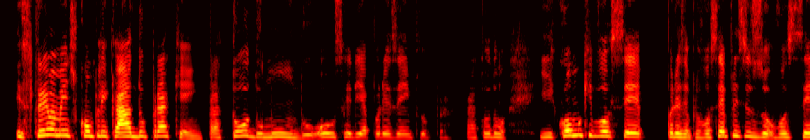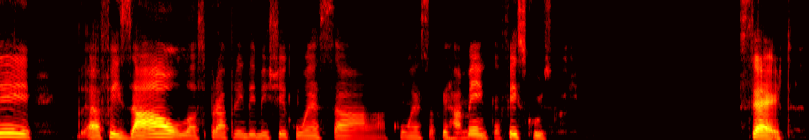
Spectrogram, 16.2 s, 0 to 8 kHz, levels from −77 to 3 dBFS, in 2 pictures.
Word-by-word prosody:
Extremamente 295 +5 0
complicado 255 -2 +4
pra 270 +3 +1
quem? 145 - -9
Para 185 +8 -10
todo 215 0 -4
mundo 200 -6 -6
ou 220 - -3
seria, 205 -3 -7
por 200 +1 -13
exemplo, 195 -1 -11
para 180 -1 -29 0.2
para 175 0 -18
todo 205 +2 -9
mundo? 180 - -12 0.3
E 215 0 -9
como 295 +6 +3
que 305 0 -4
você 245 -5 +1 0.2
por 225 - -3
exemplo, 190 -3 -2
você 200 +7 0
precisou 250 -6 -3
você, 205 +1 +1 0.5
ah, 170 -1 0
fez 170 -2 -3
aulas 180 -6 +6
pra 175 -2 -7
aprender 175 0 -12
mexer 165 +2 -11
com 155 -2 -12
essa 150 -2 -10
com 165 - -18
com 160 - -13
essa 155 0 -14
ferramenta? 165 0 -7
Fez 185 +5 -3
curso. 145 -4 -11 1.9
Certo. - - +4
195 Hz, 145 wpm, -25 LUFS, 170-230 Hz, 1.9 s, aulas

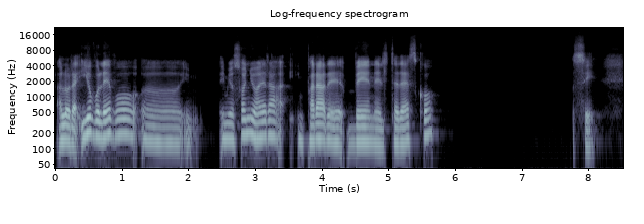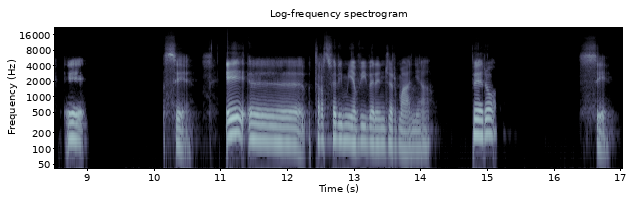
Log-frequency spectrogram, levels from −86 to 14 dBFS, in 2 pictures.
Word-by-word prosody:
allora 140 0 +4
io 195 +6 +4
volevo, 175 +1 +2
uhm, 130 -3 -5
im - - -12 0.3
i 150 - -7
mio 155 0 -1
sogno 180 +3 +1
era: 170 +1 0 0.2
imparare 140 -1 +2
bene 135 0 +2
il 120 0 -5
tedesco 145 +9 -2 2.0
sì, - - -6 0.5
e 160 -1 +2 1.1
sì, - - 0 0.6
e, 195 +4 +6 0.9
uhm, - - -21
trasferirmi 145 -2 -1
a 130 - +1
vivere 130 -1 -2
in 125 - -3
Germania. 115 -3 -5 0.6
Però 185 0 +4 1.3
Sì. - - -6
145 Hz, 90 wpm, -24 LUFS, 130-175 Hz, 2.0 s, e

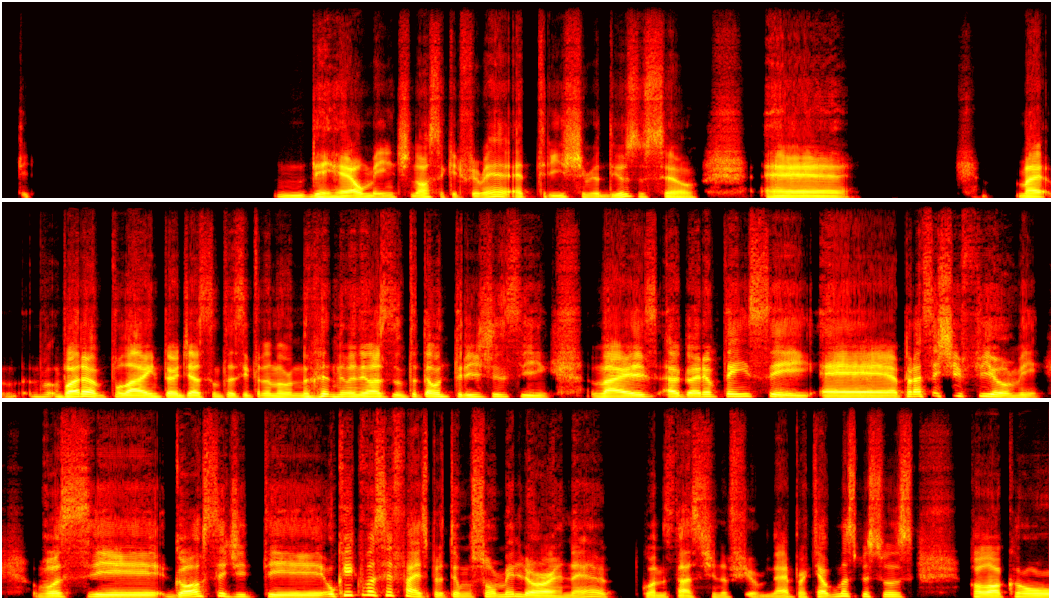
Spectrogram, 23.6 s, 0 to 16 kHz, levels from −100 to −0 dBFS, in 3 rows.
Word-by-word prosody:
que - - -16 1.8
Hum, 120 -3 -5
de 120 -3 0
realmente, 110 -1 +1
nossa, 120 +5 -2
aquele - - -10
filme - - -3
é - - 0
é - - -1
triste, 115 +1 -7
meu 100 - -5
Deus 125 - -4
do 125 - -10
céu. 95 -4 -3 0.5
Eh 110 -3 +2 1.3
Ma 130 +1 +5 0.3
bora 145 +2 +5
pular 125 0 +4
então 130 0 +2
de 130 +1 0
assunto, 130 +3 0
assim, 135 - -3
pra 130 0 -5
não 125 -1 0
não 130 +2 -2 0.2
não 150 0 -2
é 145 0 +3
um - - +6
assunto 140 -2 -1
tão 150 +1 +3
triste, 150 0 -4
assim. 130 -7 -6 0.3
Mas 135 +4 +4
agora 150 +2 +3
eu 165 - +1
pensei, 160 -8 -1
eh, 130 -2 +5
para 180 +1 +1
assistir 195 +1 -5
filme, 135 - -2 0.3
você 150 +1 0
gosta 165 +7 +2
de 150 -1 -7
ter 140 0 -1
o 175 - 0
quê 275 +6 +1
que - - -15
você 270 -2 -1
faz 155 - 0
para 145 - -6
ter 150 - -5
um 140 -1 -7
som 145 +2 -3
melhor, 125 -9 +2
né, 115 +10 -4 0.2
quando 120 -2 -4
está 110 0 -1
assistindo 110 +1 -7
o - - -15
filme, 90 -4 -10
né? 100 - -1
Porque 120 +2 -7
algumas 175 +6 -2
pessoas 155 -3 -5 0.4
colocam 130 +1 +2
135 Hz, 165 wpm, -22 LUFS, 120-150 Hz, 1.8 s, um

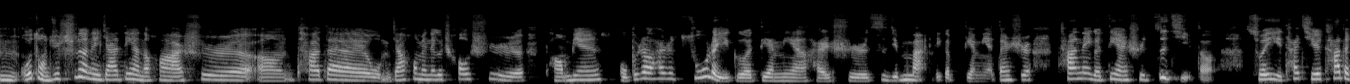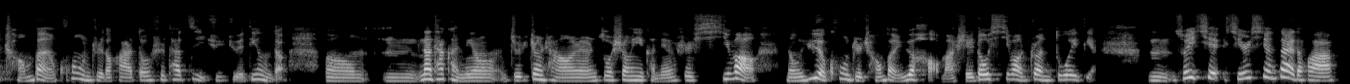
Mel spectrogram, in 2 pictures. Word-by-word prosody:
嗯， 200 -2 +1
我 255 +4 +3
总 210 - +2
去 250 +6 0
吃 260 +7 -4
的 335 - +7
那 240 -5 +2
家 215 -1 +2
店 230 -1 0
的 185 - +1
话 190 -1 +1
是， 200 -2 -1
呃， 165 0 -3
它 220 -1 0
在 200 -5 +3
我 165 -2 -1
们 - - -9
家 205 +1 0
后 240 - -5
面 225 -3 -1
那 220 - -2
个 220 - -1
超 245 +2 -3
市 195 -9 -4 0.2
旁 180 0 -3
边， 210 +2 0 0.2
我 165 - -1
不 235 - -5
知 280 - -1
道 265 -1 +5
它 265 - -1
是 265 -1 -5
租 300 +8 -2
了 - - +6
一 320 - +2
个 160 -1 0
店 175 -2 -1
面 160 -1 -3
还 150 -1 -3
是 155 -2 -3
自 210 - -11
己 180 - -2
买 200 -1 +2
了 - - -11
一 - - -10
个 155 - -3
店 155 -2 -4
面， 140 - -7
但 205 +1 -1
是 210 0 -3 0.2
它 260 0 +3
那 260 -1 -2
个 200 - 0
店 215 0 0
是 220 +1 -4
自 300 +9 +2
己 305 +2 -8
的， - - -4 0.3
所 230 - 0
以 230 -3 +3
它 240 +8 -2
其 270 -3 -1
实 250 - +4
它 285 - +3
的 270 -2 +2
成 165 -5 -5
本 - - +2
控 255 -8 -3
制 185 -3 -3
的 160 - -1
话 160 -1 -1
都 190 0 -2
是 205 +1 -6
它 220 +1 -1
自 220 +1 -10
己 - - -6
去 180 0 -12
决 185 - -7
定 230 -7 -3
的。 - - -3 0.4
呃， 170 - +1 0.5
嗯， 160 -1 -6
那 240 +3 +9
它 240 +1 +3
肯 165 -9 -1
定 160 +1 +1 0.3
就 180 - -1
是 185 - -12
正 230 0 +4
常 160 -5 0
人 160 +2 -1
做 195 0 -2
生 195 0 +2
意， 190 - +3
肯 - - -7
定 155 +4 -4
是 185 -1 -3
希 250 +6 -5
望 270 -1 +7 0.3
能 165 0 0
越 275 +4 +6
控 250 -4 -2
制 185 -4 0
成 175 +2 -3
本 215 - 0
越 225 - +6
好 215 -1 0
嘛， - - -1
谁 165 0 0
都 230 +4 +6
希 235 0 -7
望 215 -5 +4
赚 220 -6 +3
多 215 +1 +1
一 210 - +1
点。 190 - -10 0.6
嗯， 180 +1 -3
所 285 +10 +3
以 320 - +6
现 305 -5 +3
其 250 +1 -4
实 285 - +3
现 310 0 0
在 315 -6 +9
的 210 -2 +3
话 185 -2 +5
210 Hz, 280 characters per minute, -23 LUFS, 180-240 Hz, 0.6 s, 那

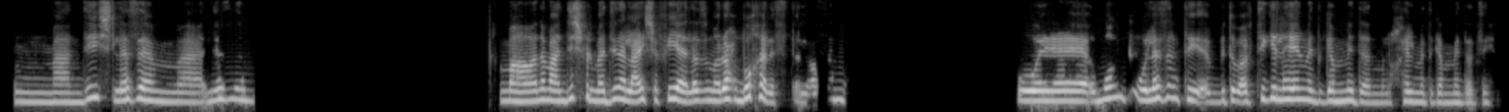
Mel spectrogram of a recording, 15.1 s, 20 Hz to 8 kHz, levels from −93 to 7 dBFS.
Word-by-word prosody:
ما 210 -1 -5
عنديش، 265 +9 -3
لازم 235 -3 0 0.3
لازم 250 0 -2 2.5
ما 225 -1 +1
هو 220 - +2
أنا 235 +3 +1
ما 245 - +2
عنديش 235 +5 0
في 320 - -7
المدينة 235 +3 +1
اللي 225 -3 +3
عايشة 245 +2 0
فيها، 255 -2 +4
لازم 230 +1 0
أرُوح 255 +2 +5
بوخارست 260 -6 +1
العاصمة. 215 +6 -8 1.7
و 230 -1 +5 0.6
ممك 275 +4 0
ولازم 270 +4 +2
ت 255 - -7
بتبقى 225 -1 -1
بتيجي 255 +7 -2
اللي 260 -1 +2
هي 260 - +5
المتجمدة، 225 -3 -1
الملوخية 195 +3 -8
المتجمدة 200 -2 -6
دي. 200 +1 -14
230 Hz, 120 wpm, -21 LUFS, 210-255 Hz, 2.5 s, أرُوح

